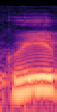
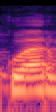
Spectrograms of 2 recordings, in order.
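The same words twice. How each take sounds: First: क्वीर with a long "ee" vowel; क्वीर pronounced "kweer"; alternative pronunciation. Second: क्वेर with an open "e" vowel, like "kwair"; क्वेर pronounced "kwair"; variant pronunciation. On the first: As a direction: say क्वीर to rhyme with "ear". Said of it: "कुछ लोग क्वीर बोल देते हैं". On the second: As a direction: say क्वेर to rhyme with "air". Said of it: "कुछ लोग क्वेर बोल देते हैं". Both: Shown as a demonstration.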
